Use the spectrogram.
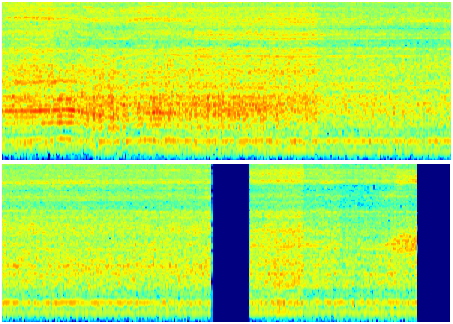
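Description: A blender whirs steadily, loud and close, mixing a cocktail shake with two teaspoons of sugar. The motor drone holds evenly, cuts out briefly, then resumes before stopping.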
